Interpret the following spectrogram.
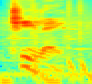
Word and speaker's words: Chile: in Spanish okay so in English chili in Spanish Chile okay now just so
